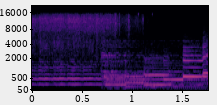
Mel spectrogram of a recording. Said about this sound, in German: Und eine weitere Studie hat belegt, dass Pflanzen auf bestimmte Frequenzen bestäubender Insekten reagieren. Brummt es, steigern sie die Nektarproduktion.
